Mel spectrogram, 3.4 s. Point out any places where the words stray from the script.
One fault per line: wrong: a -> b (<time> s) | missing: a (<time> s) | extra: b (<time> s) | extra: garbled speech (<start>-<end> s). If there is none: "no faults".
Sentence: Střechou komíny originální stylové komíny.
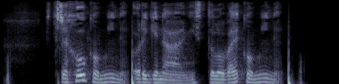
no faults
